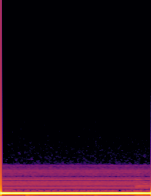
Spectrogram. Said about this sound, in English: The dial tone raked into his ear.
